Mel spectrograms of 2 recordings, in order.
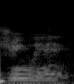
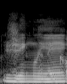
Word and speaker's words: Jingliang: Yeah, Li Jingliang versus is that how you pronounce that? That's such a weird name. – Jingliang. – Yeah. – Jingliang.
